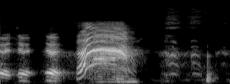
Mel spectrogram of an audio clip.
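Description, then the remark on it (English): A woman lets out a short, loud, shrill performed blood-curdling scream on request, lasting about half a second, sandwiched between brief bits of speech. “Give me a blood-curdling scream.”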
